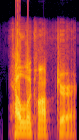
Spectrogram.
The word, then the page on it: helicopter: American English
